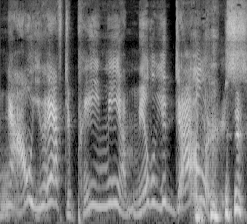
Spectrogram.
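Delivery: very high, drawn-out, slow voice of a greedy villain. Mocking a friend who won't give up a game: imitating Jordan as a greedy villain. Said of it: "what happened to Jordan's voice?".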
